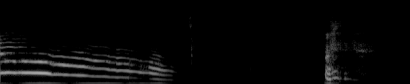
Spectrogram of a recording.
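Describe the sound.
A person imitates a cat's meow with one long, drawn-out vocal meow that falls steadily in pitch. After a pause, a brief, loud vocal burst follows.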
